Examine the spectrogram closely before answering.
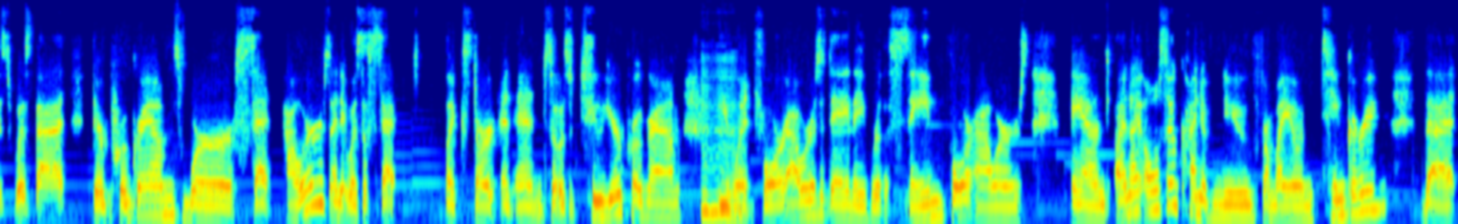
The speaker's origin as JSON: {"language": "English", "region": "Texas", "country": "United States", "tie": "born or raised there", "moved": "yes", "said": "I wasn't born there. I grew up mostly in Texas"}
